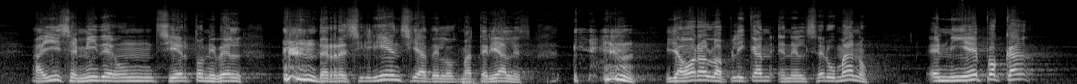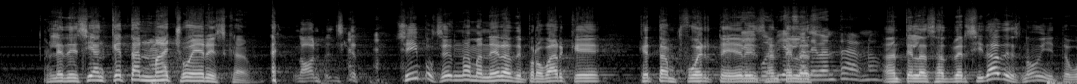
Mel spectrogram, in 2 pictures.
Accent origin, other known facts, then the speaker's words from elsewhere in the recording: Oaxaca, Mexico; pero sí soy oaxaqueño a mucho orgullo.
